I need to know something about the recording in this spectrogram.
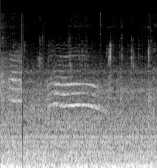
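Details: Pet cat in a home with several young and old cats, giving a soft, thin, slightly falling meow under a steady background hum while someone calls to the cats and urges them to eat.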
